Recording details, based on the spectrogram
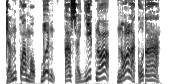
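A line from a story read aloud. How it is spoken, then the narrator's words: Shrill hiss. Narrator (Vietnamese): Giọng Voldemort rít lên the thé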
